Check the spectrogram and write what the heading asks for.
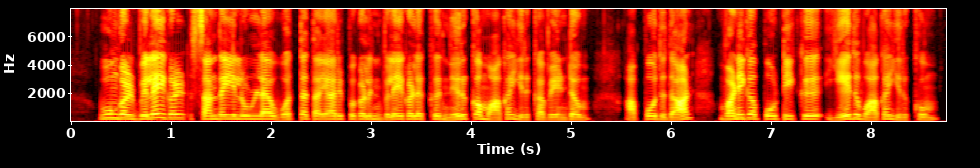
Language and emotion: Tamil, neutral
